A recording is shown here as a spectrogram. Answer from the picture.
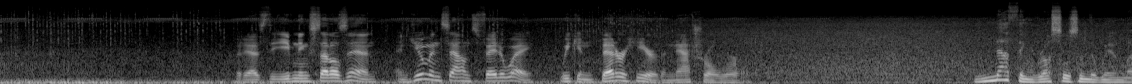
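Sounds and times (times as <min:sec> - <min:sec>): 
motorcycle engine starting up and idling: 0:00.0 - 0:06.9
speech: 0:02.4 - 0:07.6, 0:09.8 - 0:11.3.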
